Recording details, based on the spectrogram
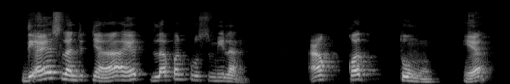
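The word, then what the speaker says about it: عقدتم: Aqadtum, ya. Aqadtum aqadtumu. Takhfiful qaf. Ya. Kalau dihafskan ditasydidkan huruf qafnya. Jadi kalau di riwayah Syu'bah ditakhfifkan, maka syiddahnya hilang. Ya. Aqadtumu.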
